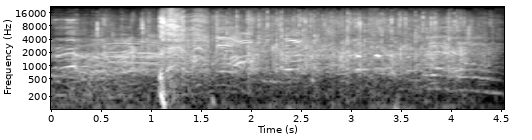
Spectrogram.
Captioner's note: audience laughs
